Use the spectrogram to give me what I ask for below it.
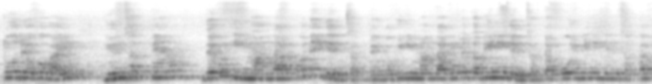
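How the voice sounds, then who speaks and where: A male English teacher with a high, mellow voice gives a classroom grammar lesson a little fast, repeating key phrases and quizzing the class. The room is very echoey, his voice is far from the mic, and there's faint hiss.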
